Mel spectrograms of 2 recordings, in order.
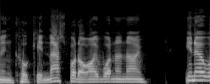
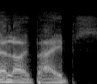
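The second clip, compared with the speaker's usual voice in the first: put-on very low, gruff older woman's voice; 5 semitones lower than usual. Quoting how a date greeted the speaker, in a bit of a gruff old voice. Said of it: "Just a bit of a gruff old voice".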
